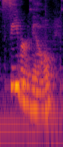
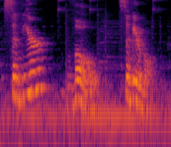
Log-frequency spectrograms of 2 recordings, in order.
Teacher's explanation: with the emphasis on the 2nd syllable, but really fast, and all mashed together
